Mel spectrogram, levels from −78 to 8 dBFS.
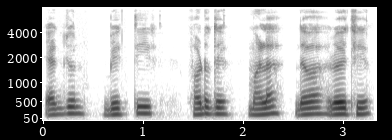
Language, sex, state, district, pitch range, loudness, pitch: Bengali, male, West Bengal, Alipurduar, 155-175 Hz, -18 LUFS, 160 Hz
